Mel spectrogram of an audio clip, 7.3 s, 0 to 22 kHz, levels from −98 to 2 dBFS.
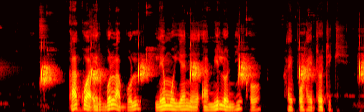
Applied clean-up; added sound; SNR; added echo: classical method spectral subtraction.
